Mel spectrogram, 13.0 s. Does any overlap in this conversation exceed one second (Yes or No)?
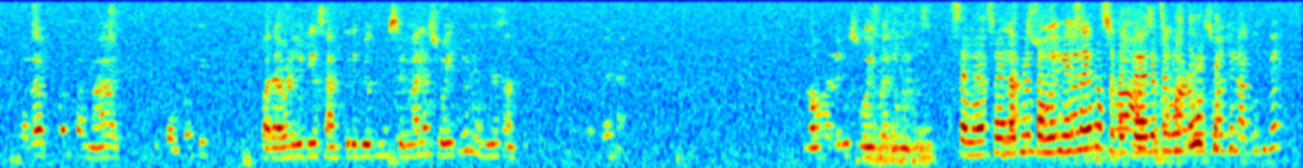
Yes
